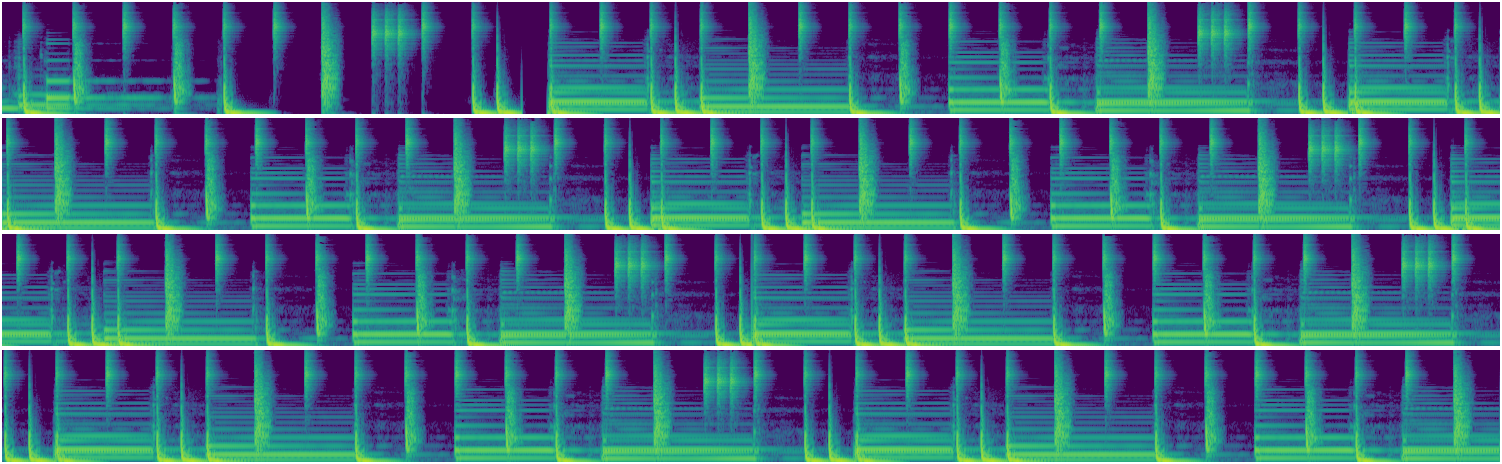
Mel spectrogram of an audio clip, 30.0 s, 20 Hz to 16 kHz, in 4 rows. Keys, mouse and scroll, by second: 2.5-4.1 drag, 7.4 click, 7.6-8.9 right drag, 8.9-10.7 middle drag, 16.1-18.3 drag, 18.7 ctrl+z, 19.7 right click, 21.4-22.7 middle drag, 23.9-27.5 middle drag.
